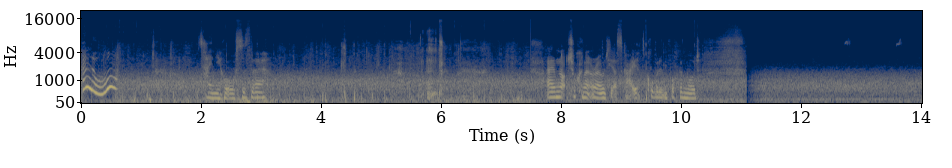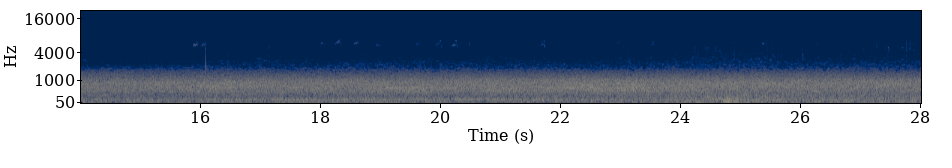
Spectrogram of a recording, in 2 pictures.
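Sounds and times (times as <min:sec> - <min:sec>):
steady rushing noise: 0:00.0 - 0:28.0
small birds chirping: 0:00.3 - 0:07.8.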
